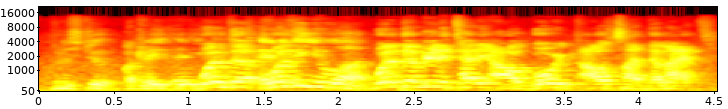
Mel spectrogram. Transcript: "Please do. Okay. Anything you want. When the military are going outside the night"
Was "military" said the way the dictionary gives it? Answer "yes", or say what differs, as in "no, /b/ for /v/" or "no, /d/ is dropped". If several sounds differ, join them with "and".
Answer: yes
